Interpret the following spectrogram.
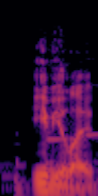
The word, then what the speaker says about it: Eviolite: Actually, no, a Violite sounds super wrong. Eviolite.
